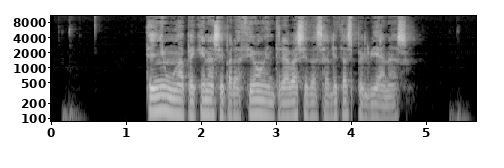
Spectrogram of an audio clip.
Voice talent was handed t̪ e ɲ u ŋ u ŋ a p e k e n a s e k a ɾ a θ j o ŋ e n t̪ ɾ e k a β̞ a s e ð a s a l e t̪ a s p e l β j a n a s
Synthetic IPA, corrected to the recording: t̪ e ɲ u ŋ u ŋ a p e k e n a s e p a ɾ a θ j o ŋ e n t̪ ɾ e a β̞ a s e ð a s a l e t̪ a s p e l β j a n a s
